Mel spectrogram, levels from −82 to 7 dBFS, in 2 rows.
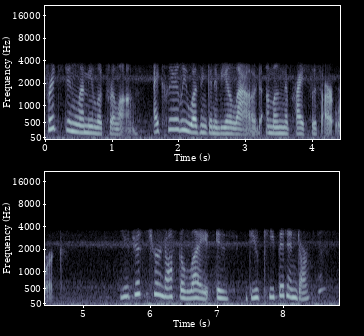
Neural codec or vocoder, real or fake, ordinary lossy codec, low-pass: none; real; Opus, 16 kbps; 3.6 kHz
